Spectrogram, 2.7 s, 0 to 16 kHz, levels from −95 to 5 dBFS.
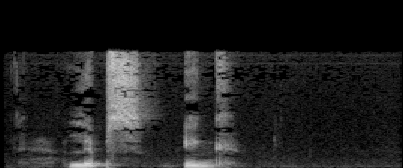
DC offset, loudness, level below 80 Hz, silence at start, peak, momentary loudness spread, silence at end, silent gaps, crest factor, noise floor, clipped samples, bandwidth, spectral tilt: under 0.1%; -16 LUFS; -58 dBFS; 0.45 s; 0 dBFS; 16 LU; 1.15 s; none; 20 dB; -65 dBFS; under 0.1%; 12 kHz; -3 dB/octave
